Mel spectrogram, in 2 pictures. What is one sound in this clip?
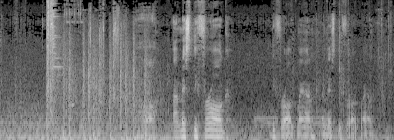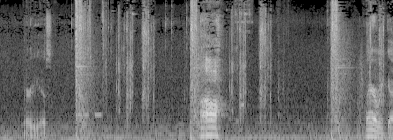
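A rifle fires sharp, loud shots with a short echo.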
